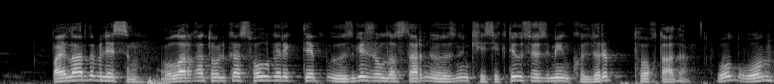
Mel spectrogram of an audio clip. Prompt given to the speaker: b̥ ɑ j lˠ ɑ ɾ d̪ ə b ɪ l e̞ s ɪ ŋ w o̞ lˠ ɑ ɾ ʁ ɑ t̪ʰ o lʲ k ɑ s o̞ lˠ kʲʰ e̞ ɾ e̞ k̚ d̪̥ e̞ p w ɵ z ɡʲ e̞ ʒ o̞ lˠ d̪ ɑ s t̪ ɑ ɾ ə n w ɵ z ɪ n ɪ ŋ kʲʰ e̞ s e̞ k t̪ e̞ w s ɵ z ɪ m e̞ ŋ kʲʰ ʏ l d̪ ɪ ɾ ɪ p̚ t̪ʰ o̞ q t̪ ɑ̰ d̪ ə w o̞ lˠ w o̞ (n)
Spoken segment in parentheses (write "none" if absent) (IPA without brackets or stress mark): n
